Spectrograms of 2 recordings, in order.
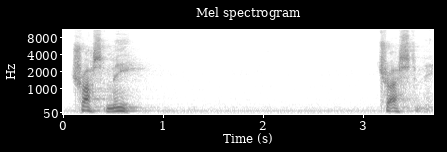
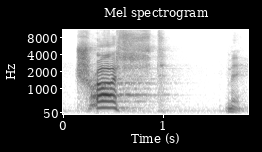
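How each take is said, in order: First: Trust me said much softer, almost under the breath; soft and intimate. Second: Trust punched high and loud, then me hit on its own; stress on each word. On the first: Preacher showing another way to say it, hushed and soft. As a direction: hush it down and let it land gently. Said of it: "And then you can say it this way". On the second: Preacher drilling the congregation, each word stressed. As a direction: lean hard on Trust and give me its own weight. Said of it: "Put the emphasis on the two different words". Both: Shown as a demonstration.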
